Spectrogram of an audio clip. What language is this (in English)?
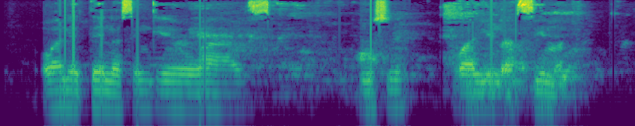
Swahili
